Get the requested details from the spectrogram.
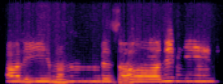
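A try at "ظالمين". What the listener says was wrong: Good, well done, excellent. Yeah, that's correct.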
